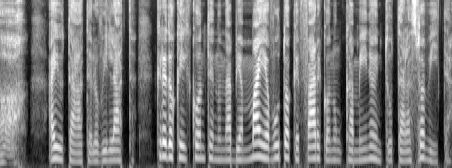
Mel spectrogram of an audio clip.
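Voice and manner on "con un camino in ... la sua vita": ordinary delivery, nothing marked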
